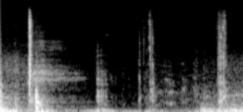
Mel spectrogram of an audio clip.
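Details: Toyota Auris after oil change for low, overdue oil that triggered the oil warning light: a few clicks and handling, then a quick crank that catches at once and settles into a smooth, even idle; oil light off, normal start.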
